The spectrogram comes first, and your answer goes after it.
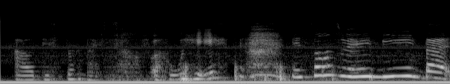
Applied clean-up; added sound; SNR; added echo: none; Domestic sounds, home sounds; -2 dB; reverberation time 0.3 s.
